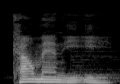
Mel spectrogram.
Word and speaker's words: Khao Manee: The pure white khaomanee, pronounced khaomanee, is also known as the diamond eye cat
